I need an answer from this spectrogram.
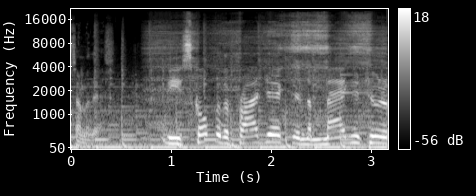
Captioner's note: machine roaring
